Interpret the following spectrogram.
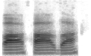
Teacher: ओष्ठ यानी जो होंठों से निकलती है, पूरा पा वर्ग निकलता है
